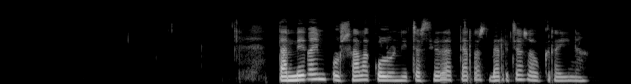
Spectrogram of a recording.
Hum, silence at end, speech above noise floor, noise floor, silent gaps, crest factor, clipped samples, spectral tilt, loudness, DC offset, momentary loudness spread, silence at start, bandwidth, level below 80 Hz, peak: none; 0.45 s; 57 dB; -78 dBFS; none; 22 dB; under 0.1%; -6 dB/octave; -22 LUFS; under 0.1%; 12 LU; 2.5 s; 8.6 kHz; -72 dBFS; -2 dBFS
